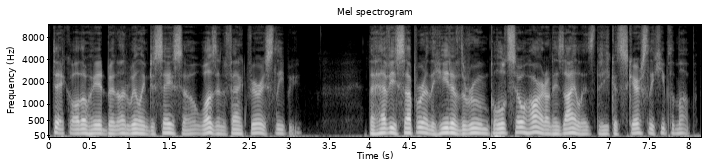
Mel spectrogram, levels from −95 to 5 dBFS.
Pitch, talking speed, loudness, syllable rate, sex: 125 Hz, 265 wpm, -18 LUFS, 6.6 syllables/s, male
